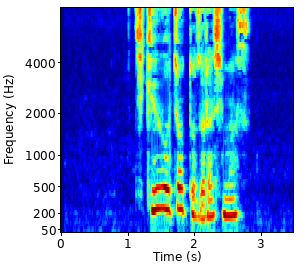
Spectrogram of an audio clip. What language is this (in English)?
Japanese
